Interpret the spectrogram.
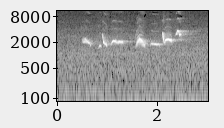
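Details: Common Blackbird song heard behind a Hooded Crow preening on a stone, Helsinki, Finland, July 2024: a flowing phrase of clear fluty whistles, some sliding down and some rising at the end, delivered in quick succession.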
